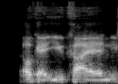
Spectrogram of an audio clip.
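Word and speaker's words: Ukiah: Jacob Brock and uh do you want to pronounce the name of the this town or city you're from again Jacob? It's Ukaya, California. Okay. Ukaya.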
